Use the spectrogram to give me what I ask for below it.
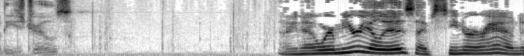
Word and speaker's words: Muirgheal: Oh, that's how you pronounce her name, Muriel.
